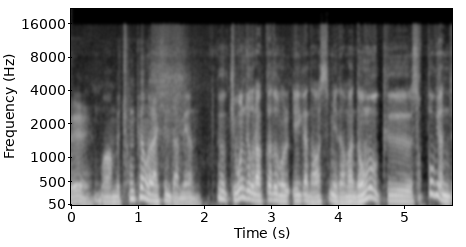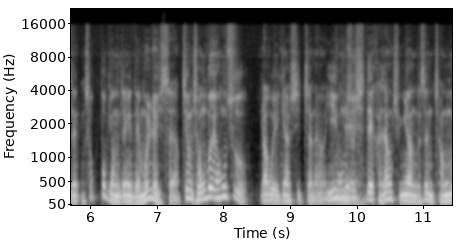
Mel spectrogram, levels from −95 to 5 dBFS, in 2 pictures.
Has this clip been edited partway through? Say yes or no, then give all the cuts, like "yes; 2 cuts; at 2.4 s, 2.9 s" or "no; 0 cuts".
yes; 2 cuts; at 5.9 s, 7.4 s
